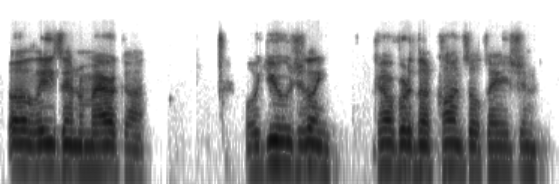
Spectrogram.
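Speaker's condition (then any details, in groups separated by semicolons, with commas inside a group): Toxic leukoencephalopathy, locked-in syndrome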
